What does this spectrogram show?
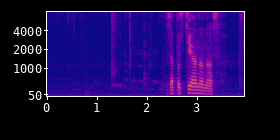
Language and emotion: Russian, neutral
